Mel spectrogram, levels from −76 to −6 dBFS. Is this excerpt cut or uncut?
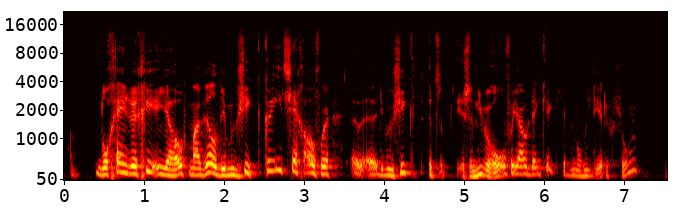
uncut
